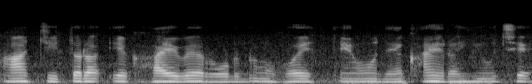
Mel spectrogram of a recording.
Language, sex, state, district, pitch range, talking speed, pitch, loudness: Gujarati, male, Gujarat, Gandhinagar, 125-135 Hz, 125 wpm, 130 Hz, -20 LUFS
